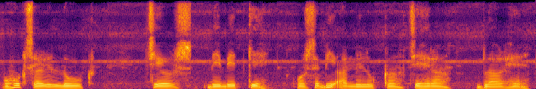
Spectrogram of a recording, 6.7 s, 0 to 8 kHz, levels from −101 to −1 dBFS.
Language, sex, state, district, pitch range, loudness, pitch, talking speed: Hindi, male, Arunachal Pradesh, Lower Dibang Valley, 125-135 Hz, -15 LUFS, 130 Hz, 135 wpm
